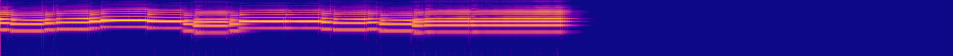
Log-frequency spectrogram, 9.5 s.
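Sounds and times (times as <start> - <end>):
hambo polska folk dance tune: 0.0 - 5.7.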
